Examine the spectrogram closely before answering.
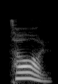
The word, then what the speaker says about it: tar: Always used when referring to oneself as the subject of a sentence. To means take or am taking pronounced to with the o sounding like the in father and the rolled lightly.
